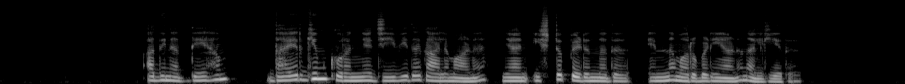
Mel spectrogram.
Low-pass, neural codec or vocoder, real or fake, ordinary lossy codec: 19.8 kHz; none; real; none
